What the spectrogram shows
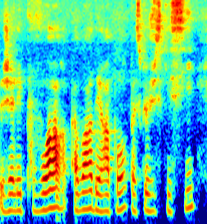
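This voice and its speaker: A woman talks in a fairly low pitch with a dark, mellow tone. Her intonation is monotone and flat, over a quiet background. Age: 20s. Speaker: student sharing patient testimonial. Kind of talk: testimony. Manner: hesitant, many fillers.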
